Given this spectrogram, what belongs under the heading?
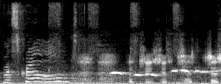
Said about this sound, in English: It's weird that she's allowed to whistle in the library.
